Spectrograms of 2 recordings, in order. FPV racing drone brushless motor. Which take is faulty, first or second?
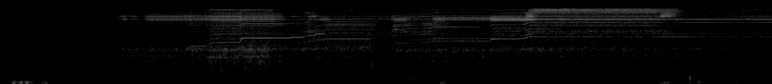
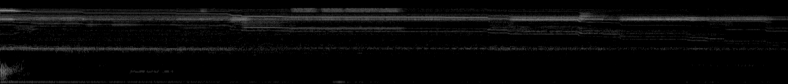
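second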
